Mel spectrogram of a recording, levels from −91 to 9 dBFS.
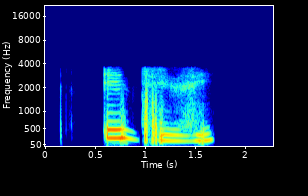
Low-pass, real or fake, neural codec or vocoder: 3.6 kHz; real; none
